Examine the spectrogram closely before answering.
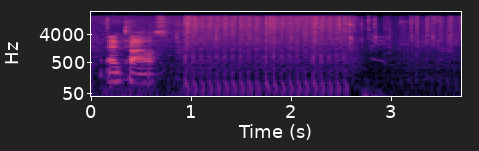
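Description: A rifle fires in a rapid, rattling burst.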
